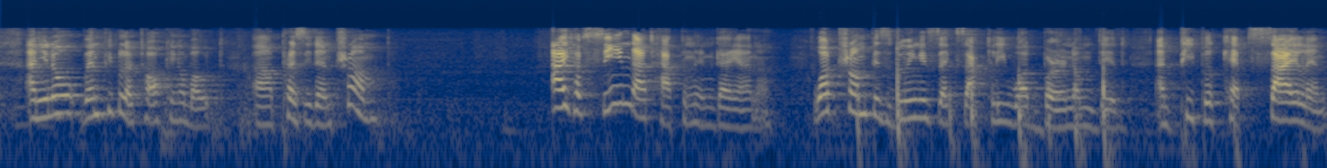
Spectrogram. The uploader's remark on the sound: This is a recording of the event. Held at the Classic in Tooting Bec, London (UK).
